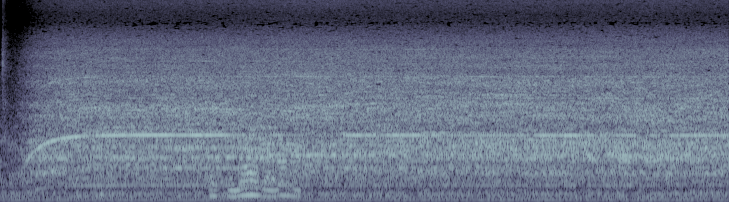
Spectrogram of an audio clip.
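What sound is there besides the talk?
hair dryer blowing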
